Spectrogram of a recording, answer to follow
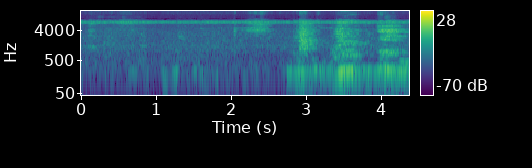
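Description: Quiet room tone at first, then brief, indistinct voice sounds starting about three seconds in.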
